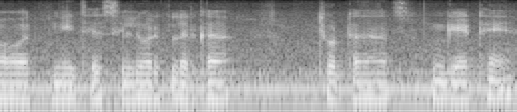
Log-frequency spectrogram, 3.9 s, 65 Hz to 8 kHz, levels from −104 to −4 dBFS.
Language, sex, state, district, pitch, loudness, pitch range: Hindi, male, Uttar Pradesh, Lalitpur, 90 Hz, -18 LUFS, 90-110 Hz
